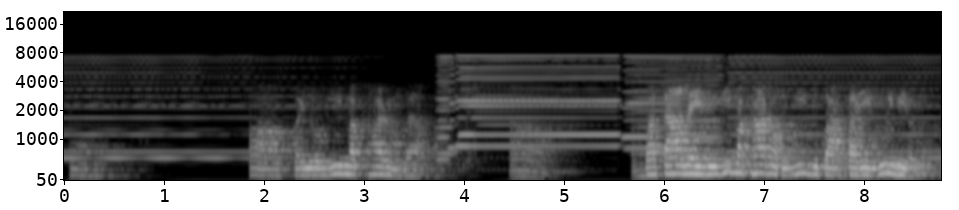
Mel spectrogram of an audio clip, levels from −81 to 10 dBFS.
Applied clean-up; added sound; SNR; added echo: none; Harmonica; 12 dB; reverberation time 1.1 s.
